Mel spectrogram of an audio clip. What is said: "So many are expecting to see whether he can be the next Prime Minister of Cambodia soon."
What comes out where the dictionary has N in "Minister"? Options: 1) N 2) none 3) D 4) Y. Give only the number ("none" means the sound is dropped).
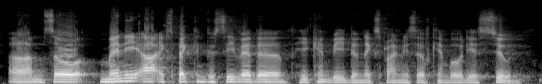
2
